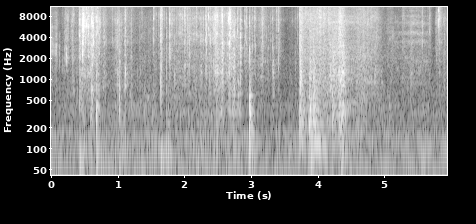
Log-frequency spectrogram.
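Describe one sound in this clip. Cardboard packs tap and shuffle against each other.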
